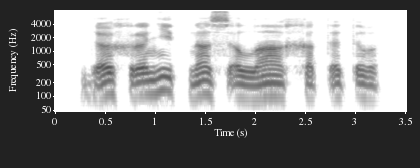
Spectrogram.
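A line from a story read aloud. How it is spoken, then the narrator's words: Chronicler's whisper. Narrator (Russian): прошептал летописец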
